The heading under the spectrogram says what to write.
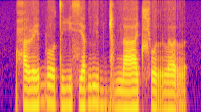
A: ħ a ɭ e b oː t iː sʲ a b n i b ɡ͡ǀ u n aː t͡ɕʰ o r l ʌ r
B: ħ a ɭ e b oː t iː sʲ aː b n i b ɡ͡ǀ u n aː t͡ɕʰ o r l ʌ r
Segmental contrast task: A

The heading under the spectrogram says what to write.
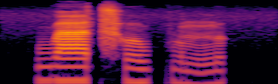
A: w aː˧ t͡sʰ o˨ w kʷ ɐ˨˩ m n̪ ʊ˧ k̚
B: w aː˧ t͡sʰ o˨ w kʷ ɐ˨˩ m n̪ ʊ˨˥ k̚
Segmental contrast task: B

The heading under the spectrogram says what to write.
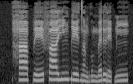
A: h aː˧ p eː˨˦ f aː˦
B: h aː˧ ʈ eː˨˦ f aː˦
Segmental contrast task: A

